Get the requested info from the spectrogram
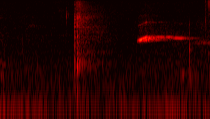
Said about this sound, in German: Oh, sie, sie pfeift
